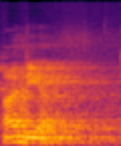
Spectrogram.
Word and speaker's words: indiens: देखिए I-N-D-I-E-N, आंदियाँ, ये masculine singular है, और इसका प्लूरल हमने बनाया एस लगाकर I-N-D-I-E-N-S, आंदियाँ, लेकिन प्रोनाउंसिएशन दोनों का आंदियाँ ही होगा।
